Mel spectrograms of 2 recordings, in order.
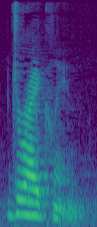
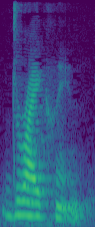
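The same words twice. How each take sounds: Both takes have the same delivery.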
